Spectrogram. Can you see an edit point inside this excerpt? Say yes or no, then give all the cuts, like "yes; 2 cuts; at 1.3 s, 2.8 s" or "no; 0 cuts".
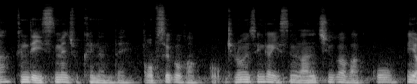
yes; 1 cut; at 2.3 s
